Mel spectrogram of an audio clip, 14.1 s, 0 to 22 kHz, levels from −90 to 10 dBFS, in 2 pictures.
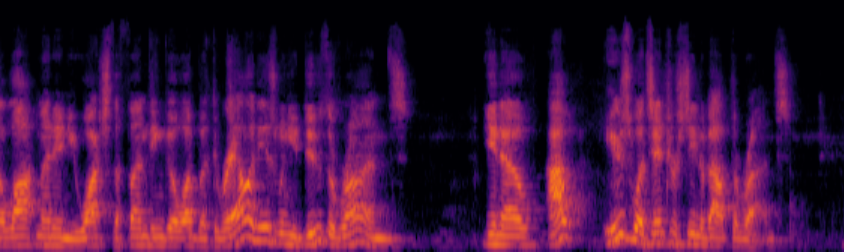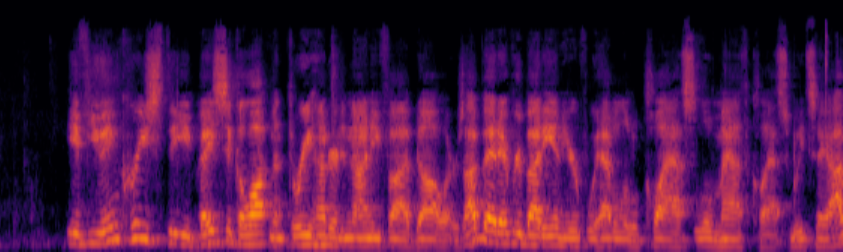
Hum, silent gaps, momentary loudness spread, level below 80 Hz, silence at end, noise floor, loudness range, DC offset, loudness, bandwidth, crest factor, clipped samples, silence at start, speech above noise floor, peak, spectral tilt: none; none; 11 LU; -74 dBFS; 0 s; -65 dBFS; 5 LU; under 0.1%; -25 LUFS; 15 kHz; 18 dB; under 0.1%; 0 s; 40 dB; -6 dBFS; -4.5 dB/octave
